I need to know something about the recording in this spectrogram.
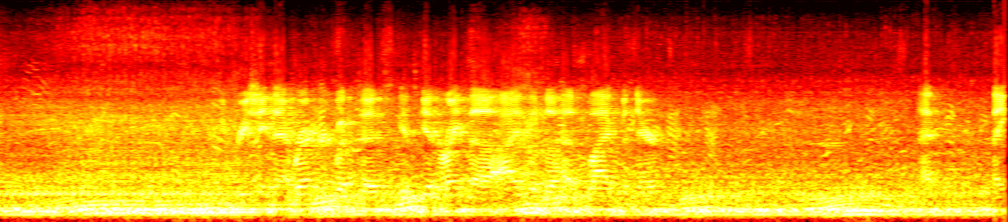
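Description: A row of front-wheel-drive stock bump'n'run cars idling together on the start line, a steady low rumble. Indistinct voices sound over it from about two and a half to six and a half seconds in.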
